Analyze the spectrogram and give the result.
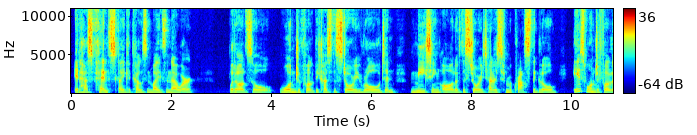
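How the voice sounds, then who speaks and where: An Irish woman, a storyteller and co-host, chatting casually in conversation. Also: fairly low pitch. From Ireland.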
